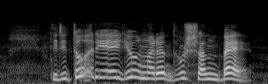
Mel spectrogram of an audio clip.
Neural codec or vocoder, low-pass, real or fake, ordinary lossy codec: autoencoder, 22.05 kHz, a latent of 192 numbers a frame, VITS, trained on many speakers; 7.2 kHz; fake; none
